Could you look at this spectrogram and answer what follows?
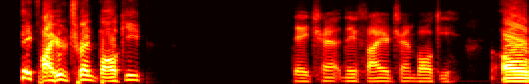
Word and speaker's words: Baalke: They fired Trent Baalke.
